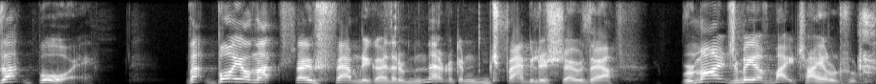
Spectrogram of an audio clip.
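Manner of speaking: put-on villainous, evil-sounding English accent. Playing a character the other speaker calls Rupert, the speaker uses an evil English accent. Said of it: "with an evil English accent".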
